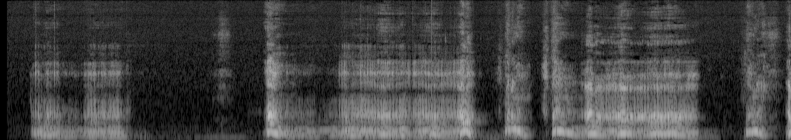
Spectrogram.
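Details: Dog making funny noises while trying to get another dog to play; drawn-out moaning growls and whiny grumbles in bursts of one to two seconds, with short pauses between.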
